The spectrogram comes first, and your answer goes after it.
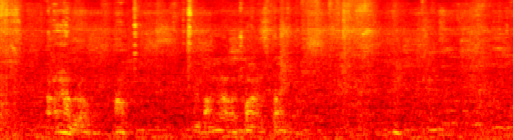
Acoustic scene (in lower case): restaurant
